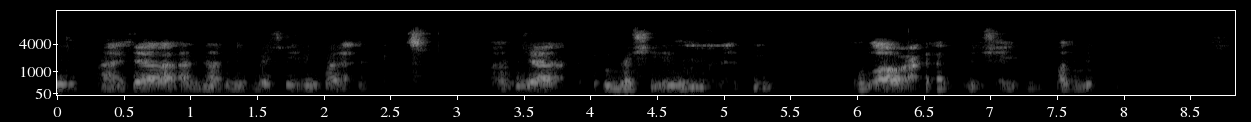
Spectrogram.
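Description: A man speaks calmly and steadily into a close microphone, pausing between phrases.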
